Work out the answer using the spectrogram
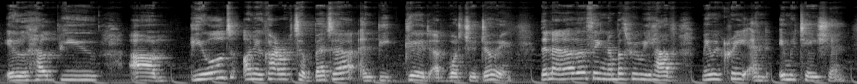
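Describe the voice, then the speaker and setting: Faint music and an echo fill the small indoor room where a young woman sits presenting an instructional talk to camera. Her voice is medium in pitch and a bit bright. She's emphatic and keeps checking in with the people watching.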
